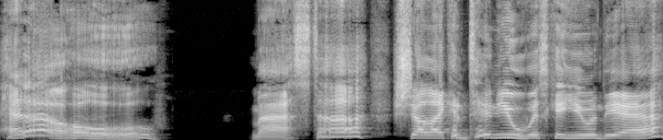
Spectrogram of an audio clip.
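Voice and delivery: high-pitched creature voice. Voicing a charmed creature speaking to its new master: Piggles voice. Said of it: "it's looking at you and it says".

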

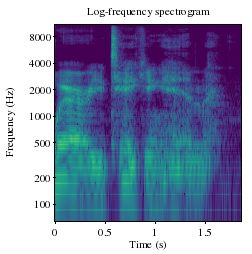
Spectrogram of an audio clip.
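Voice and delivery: sinister, menacing, threatening tone. Game narrator voices an unseen figure questioning the players: menacing voice. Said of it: "You hear a menacing voice say".

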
